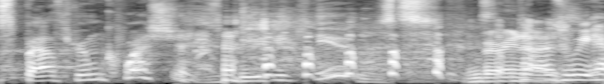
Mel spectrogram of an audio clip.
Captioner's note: laughs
